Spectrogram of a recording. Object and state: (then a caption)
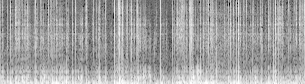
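Metal mesh microphone grille. Long acrylic nails of both hands scratch up close on the rounded, hollow steel wire-mesh grille of a black Blue Yeti-style USB microphone. The result is a dense, continuous rasping and scraping with heavy low rumble, streaked with quick bright crackles and a few louder scrapes throughout.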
